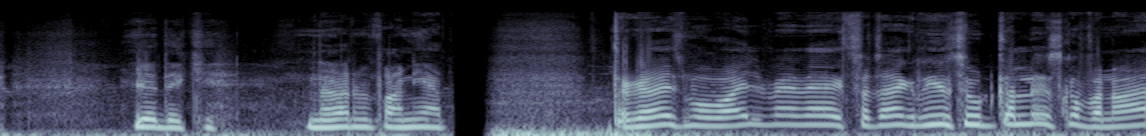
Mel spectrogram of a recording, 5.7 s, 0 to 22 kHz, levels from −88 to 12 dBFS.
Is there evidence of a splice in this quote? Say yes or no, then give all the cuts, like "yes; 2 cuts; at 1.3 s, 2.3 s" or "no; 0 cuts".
yes; 1 cut; at 2.2 s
